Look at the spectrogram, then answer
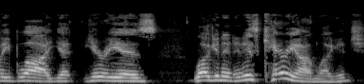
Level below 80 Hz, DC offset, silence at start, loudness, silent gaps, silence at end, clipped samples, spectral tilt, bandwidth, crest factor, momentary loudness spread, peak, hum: -64 dBFS; under 0.1%; 0 s; -21 LUFS; none; 0 s; under 0.1%; -4.5 dB/octave; 11.5 kHz; 14 dB; 9 LU; -8 dBFS; none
